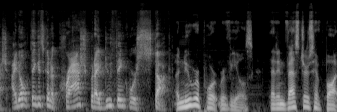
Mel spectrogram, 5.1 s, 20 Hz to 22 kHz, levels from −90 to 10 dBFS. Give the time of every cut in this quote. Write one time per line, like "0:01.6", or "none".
0:02.5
